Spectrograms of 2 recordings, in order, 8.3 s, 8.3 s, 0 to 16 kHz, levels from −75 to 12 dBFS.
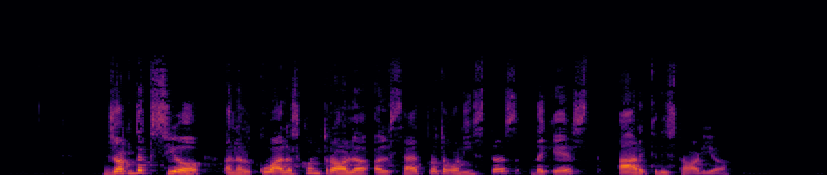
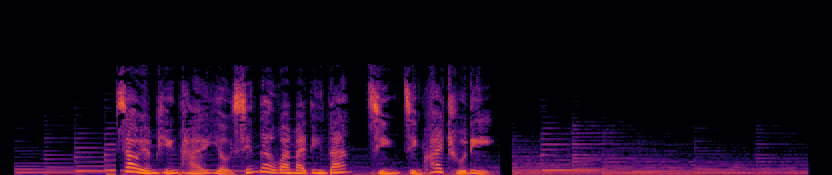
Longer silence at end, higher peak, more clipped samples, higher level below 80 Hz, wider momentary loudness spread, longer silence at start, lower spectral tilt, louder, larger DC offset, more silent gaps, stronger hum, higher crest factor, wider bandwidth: first, 1 s vs 0.25 s; about the same, -4 dBFS vs -2 dBFS; neither; second, -76 dBFS vs -48 dBFS; second, 13 LU vs 19 LU; first, 1.05 s vs 0.15 s; first, -5.5 dB/octave vs -4 dB/octave; second, -22 LUFS vs -17 LUFS; neither; second, none vs 5.03-5.11 s; neither; about the same, 20 dB vs 16 dB; about the same, 11 kHz vs 10.5 kHz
